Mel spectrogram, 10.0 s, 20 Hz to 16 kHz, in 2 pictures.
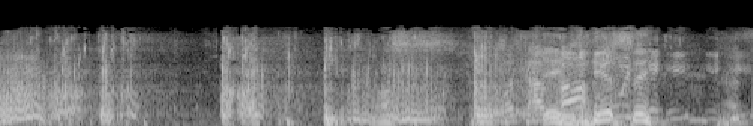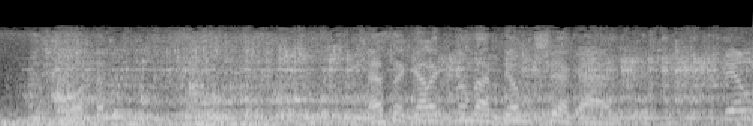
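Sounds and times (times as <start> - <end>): toilet flushing: 5.0 - 10.0.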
